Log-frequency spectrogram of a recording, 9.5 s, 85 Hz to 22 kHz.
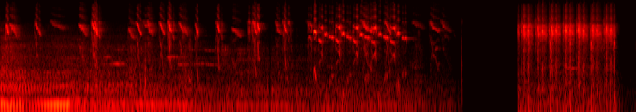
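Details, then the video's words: Crimson sunbird in full, lively song: rapid high chirps and twitters delivered in quick bursts, a brief silent gap, then a dense high buzzy passage of notes. "Burung sogon gacor full 2020"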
